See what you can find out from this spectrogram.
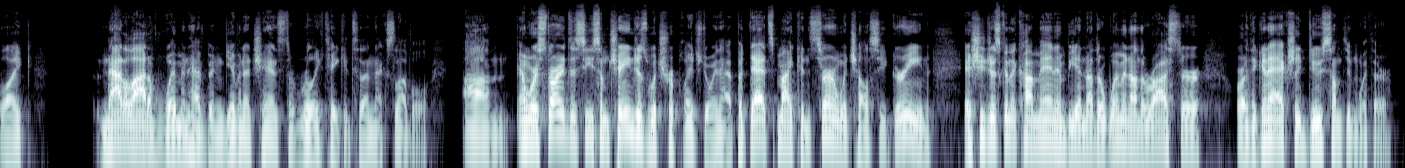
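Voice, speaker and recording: A man hosting a wrestling news show, his voice raspy from a cold, talking casually and giving his opinions with lots of fillers. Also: medium pitch, dry recording, clean studio sound. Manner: chatty and opinionated, with many fillers.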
